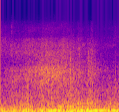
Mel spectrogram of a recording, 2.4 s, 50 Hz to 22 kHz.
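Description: Mercedes-Maybach S600 driving on a lane: steady road and wind noise over a low hum, swelling a little about a second in as an oncoming lorry passes.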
